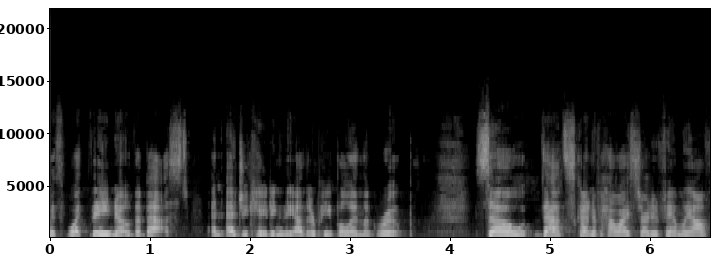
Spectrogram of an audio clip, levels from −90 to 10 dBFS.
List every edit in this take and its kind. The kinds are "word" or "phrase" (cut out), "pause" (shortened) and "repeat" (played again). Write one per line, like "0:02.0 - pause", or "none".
none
